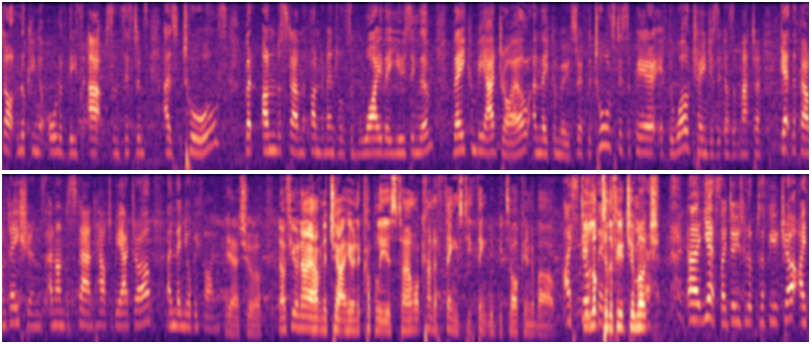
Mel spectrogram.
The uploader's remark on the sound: Episode recorded at Accountex 2019.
